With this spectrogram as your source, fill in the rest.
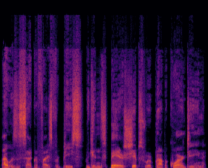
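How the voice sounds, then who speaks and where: An actor playing a cold, proud, older former war admiral in a video game, speaking formally and with measured authority in a gravelly, husky voice. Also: male voice, very deep voice, pushed and bright, no room sound, studio quality, heavily acted. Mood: grave, resolute. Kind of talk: dramatic video game dialogue.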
